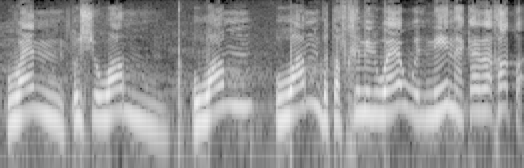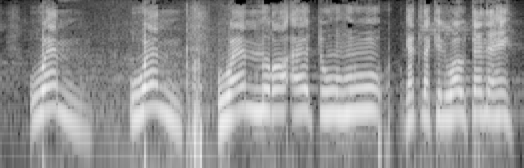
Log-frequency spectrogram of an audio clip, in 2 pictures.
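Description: A man with an Egyptian accent teaching Quran recitation rules, quizzing students, correcting them and reciting verse fragments slowly. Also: sits high. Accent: Egyptian Arabic. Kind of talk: tajweed lesson, call-and-response drilling.

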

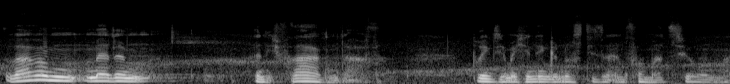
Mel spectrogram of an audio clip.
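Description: A man's voice: medium pitch, unhurried, creaky, mellow, lo-fi sound, a little hiss or hum. An actor playing a proud, irritable, world-weary king and husband in a radio drama, speaking in a pompous, sardonic, formal way. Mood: haughty irritation. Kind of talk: literary radio drama acting.

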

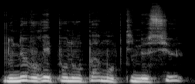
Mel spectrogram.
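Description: Man playing masked giant, booming, menacing, husky, dark. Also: fairly quick. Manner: booming, threatening. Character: huge masked male giant, menacing and mocking.

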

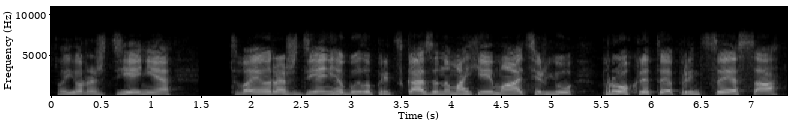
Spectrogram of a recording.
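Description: A woman voicing a crooked, ancient witch who rants and wails in slow, drawn-out cries. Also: high-pitched, steady tone, pushed and bright, clean tone, no echo, full character voice. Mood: raving. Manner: slow, wailing, hissing rants. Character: crooked ancient female witch, shrieking, raving. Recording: dry, dull lo-fi recording.

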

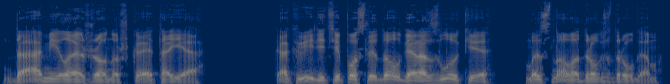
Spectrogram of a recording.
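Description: A man voicing a cruel, vengeful nobleman who mocks his wife in a slow, menacing way. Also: low-pitched, expressive, creaky, fairly bright tone, dry recording, studio quality, exaggerated voice. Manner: mocking, menacing, measured.

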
